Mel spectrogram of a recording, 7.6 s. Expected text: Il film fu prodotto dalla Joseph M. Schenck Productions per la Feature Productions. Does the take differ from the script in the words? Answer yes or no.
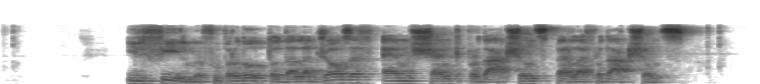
yes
